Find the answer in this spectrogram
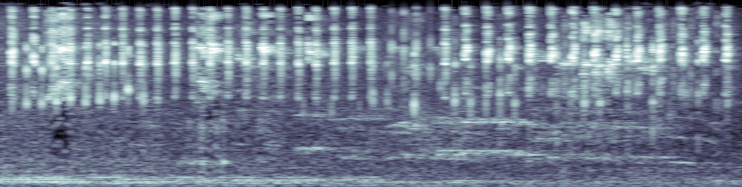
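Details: Male lovebird in high breeding condition, a recording played to stimulate other males into breeding mood and singing: rapid, shrill, metallic chattering twitters repeated about three times a second, with a faint low hum beneath.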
